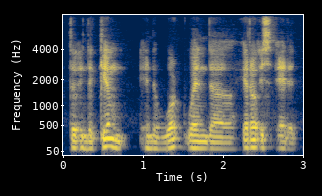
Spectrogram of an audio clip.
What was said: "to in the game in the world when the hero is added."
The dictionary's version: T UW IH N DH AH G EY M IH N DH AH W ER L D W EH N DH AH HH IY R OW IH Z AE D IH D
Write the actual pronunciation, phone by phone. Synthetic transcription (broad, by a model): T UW IH N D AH G EY M IH N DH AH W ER D W EH N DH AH HH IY R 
